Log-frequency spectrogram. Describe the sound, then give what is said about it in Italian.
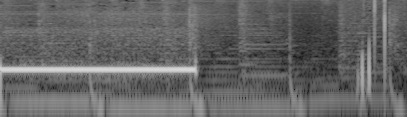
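A single steady telephone ringback tone sounds for about a second on an outgoing call from the Radio Latte Miele programme to a person not expecting the call, then cuts off, followed by faint line clicks and a brief rustle as the call connects. “Adesso ragazzi andiamo a fare una sorpresa, dobbiamo chiamare una persona che non si aspetta, non si aspetta la nostra telefonata, quindi non lo so se ci risponderà, vediamo, noi stiamo cercando”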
